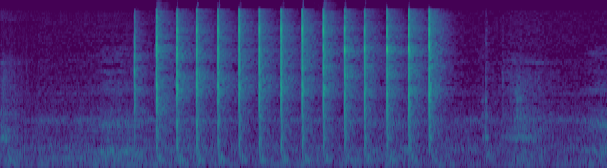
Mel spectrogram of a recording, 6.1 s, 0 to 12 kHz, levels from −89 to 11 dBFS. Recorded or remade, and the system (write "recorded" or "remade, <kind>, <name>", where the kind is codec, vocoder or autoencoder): recorded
